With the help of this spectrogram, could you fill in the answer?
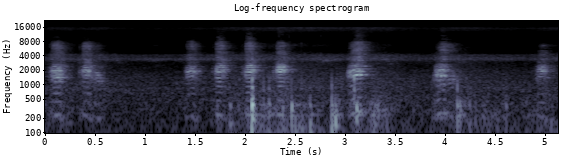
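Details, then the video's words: Mallard duck with newborn ducklings during feeding, giving short harsh quacks in scattered bursts, some doubled, over a low rumbling background. "Beautiful Duck with your newborn baby | Donald and cute duckling feed and sound"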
